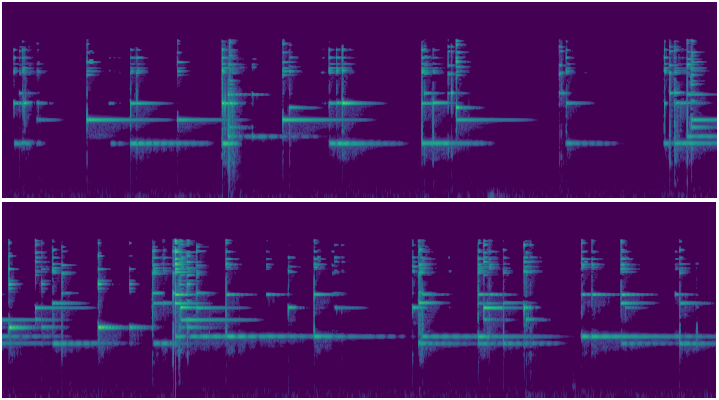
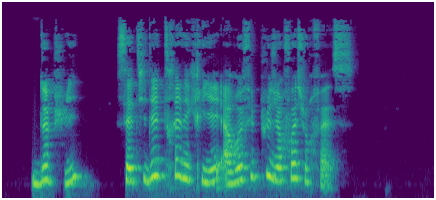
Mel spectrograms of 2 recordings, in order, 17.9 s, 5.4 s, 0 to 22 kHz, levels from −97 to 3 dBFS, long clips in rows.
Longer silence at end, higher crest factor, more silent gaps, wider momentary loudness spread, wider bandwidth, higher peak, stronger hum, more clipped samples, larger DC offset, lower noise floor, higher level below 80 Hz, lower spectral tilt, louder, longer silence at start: second, 0.15 s vs 1.05 s; first, 32 dB vs 18 dB; neither; first, 17 LU vs 12 LU; second, 11.5 kHz vs 16.5 kHz; about the same, -4 dBFS vs -2 dBFS; neither; neither; neither; about the same, under -90 dBFS vs -89 dBFS; second, under -90 dBFS vs -66 dBFS; second, 8.5 dB/octave vs -3.5 dB/octave; second, -32 LUFS vs -19 LUFS; second, 0.15 s vs 0.4 s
